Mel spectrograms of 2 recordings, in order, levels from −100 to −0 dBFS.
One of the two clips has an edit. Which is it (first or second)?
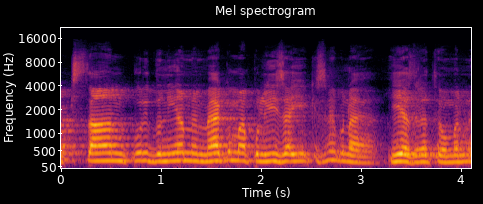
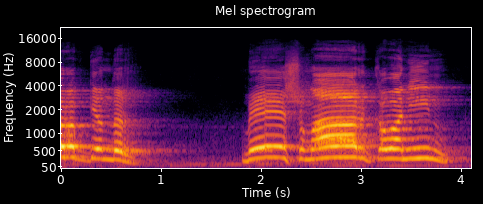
first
